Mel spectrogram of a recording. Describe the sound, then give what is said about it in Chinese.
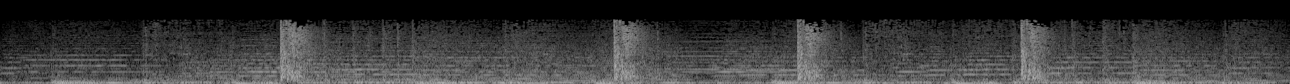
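A gun fired without a suppressor: four sharp, loud cracks at uneven intervals over steady background music. “所以我们先在不安消音器的情况下进行射击。”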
